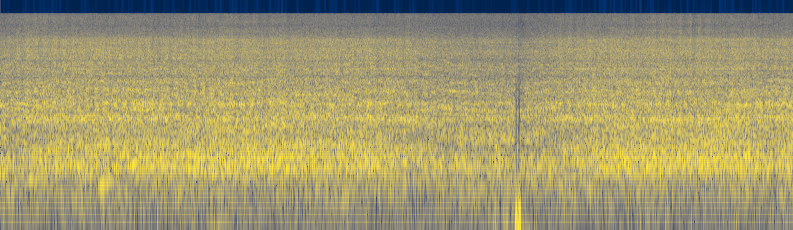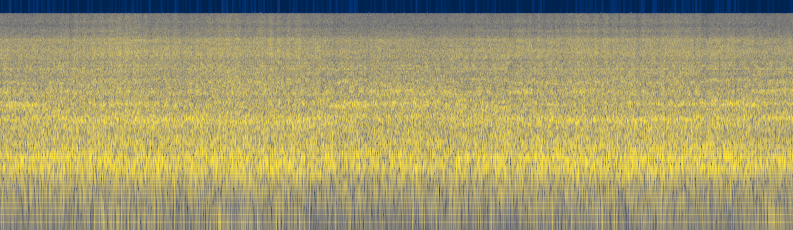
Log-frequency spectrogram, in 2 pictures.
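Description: Handheld hair dryer blowing steadily while drying hair, with one brief knock about ten seconds in.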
